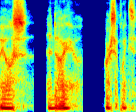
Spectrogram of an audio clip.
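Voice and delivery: hushed whisper. In a tabletop game, the player's character leans in to Sincere, whispering. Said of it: "I'll lean into the Sincere and I'll whisper".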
